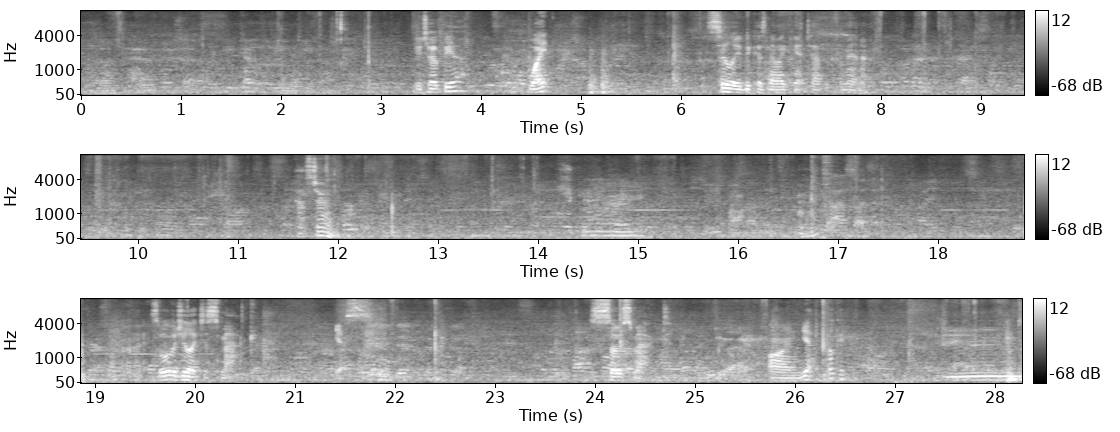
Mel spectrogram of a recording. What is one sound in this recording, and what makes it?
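Playing cards riffle and flick as a hand shuffles them.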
